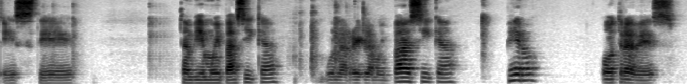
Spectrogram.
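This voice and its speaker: Slow, hesitant man lecturing, low voice. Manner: slow, hesitant, many fillers. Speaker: university Spanish instructor. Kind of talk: unscripted classroom lecture.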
